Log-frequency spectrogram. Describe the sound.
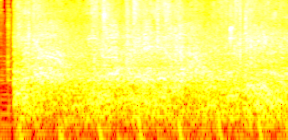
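A large crowd shouts and chants together at a rally where trade unions were present, in a sustained, loud roar, with rhythmic low thumps pulsing beneath the massed voices.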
